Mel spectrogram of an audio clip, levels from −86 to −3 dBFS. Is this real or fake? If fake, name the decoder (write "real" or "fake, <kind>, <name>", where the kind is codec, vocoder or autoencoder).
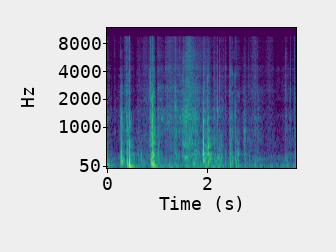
fake, codec, SNAC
